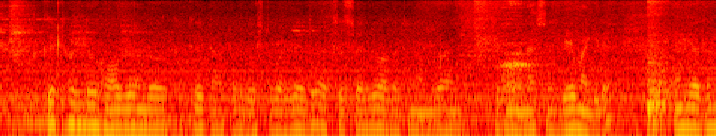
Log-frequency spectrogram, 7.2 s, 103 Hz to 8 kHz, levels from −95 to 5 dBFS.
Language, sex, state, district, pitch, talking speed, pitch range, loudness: Kannada, male, Karnataka, Shimoga, 120 Hz, 85 wpm, 115-125 Hz, -37 LUFS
